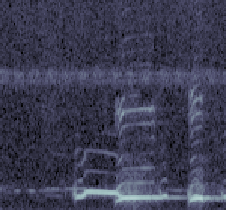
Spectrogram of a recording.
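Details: Bangkok-type zebra dove singing a melodious song used as a lure to prompt other doves; a soft high note drops into a long, steady, slightly falling coo, then a short rough burst and another held coo.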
